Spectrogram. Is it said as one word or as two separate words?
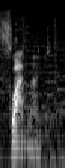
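one word. It is said as one compound word. The person shares a home with you. "if I was using the word flatmate"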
